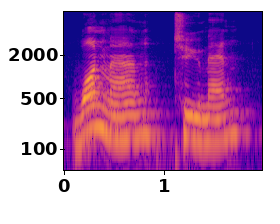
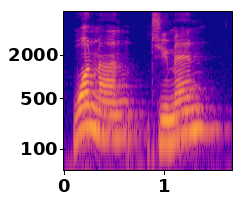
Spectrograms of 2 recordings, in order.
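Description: Both takes have the same delivery.

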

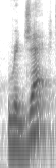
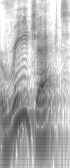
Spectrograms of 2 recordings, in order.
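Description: First: The stress is on the second syllable. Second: The stress is on the first syllable. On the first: It is the verb, meaning to turn something away. "Reject is the verb" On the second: It is the noun, meaning something turned away. "but reject is the noun"

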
